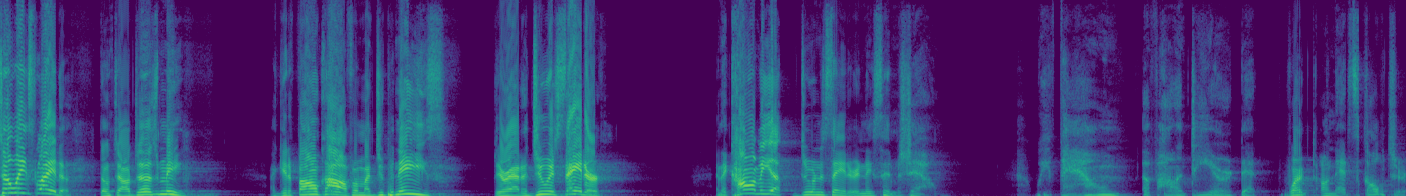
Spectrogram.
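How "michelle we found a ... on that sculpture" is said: soft, hushed whisper. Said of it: "why are we whispering again".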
